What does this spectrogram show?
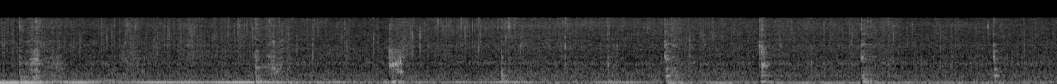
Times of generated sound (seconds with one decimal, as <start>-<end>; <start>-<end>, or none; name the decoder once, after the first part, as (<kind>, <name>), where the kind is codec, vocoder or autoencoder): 8.7-10.0 (vocoder, BigVGAN v2)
